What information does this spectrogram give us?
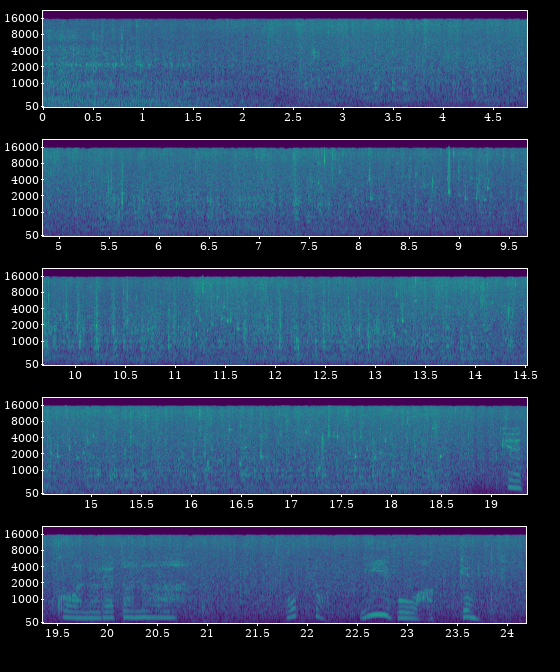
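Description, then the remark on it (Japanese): Steady, loud rainfall hisses across the whole clip, pattering densely on surfaces. Near the end, voices speak briefly over the continuing downpour. “あ、雨だー！”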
